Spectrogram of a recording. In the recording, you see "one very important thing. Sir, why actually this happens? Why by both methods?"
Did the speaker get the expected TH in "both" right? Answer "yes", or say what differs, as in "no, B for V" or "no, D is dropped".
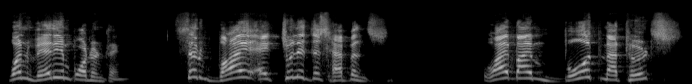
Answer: no, T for TH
